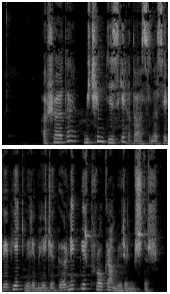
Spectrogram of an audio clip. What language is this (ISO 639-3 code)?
tur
